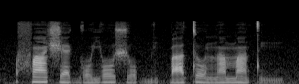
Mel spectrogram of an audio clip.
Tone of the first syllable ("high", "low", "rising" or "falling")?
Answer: high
